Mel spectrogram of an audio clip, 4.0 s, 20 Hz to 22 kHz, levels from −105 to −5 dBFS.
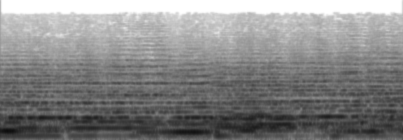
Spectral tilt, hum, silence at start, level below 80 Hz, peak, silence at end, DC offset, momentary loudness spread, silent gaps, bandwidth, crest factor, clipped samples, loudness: -7 dB/octave; none; 0 s; -50 dBFS; -4 dBFS; 0 s; under 0.1%; 4 LU; none; 12.5 kHz; 14 dB; under 0.1%; -18 LUFS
